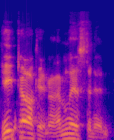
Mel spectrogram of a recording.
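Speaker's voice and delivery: very stern, severe, hard-edged movie-style delivery. Retelling a phone call, quoting the man's reply: imitating his stern movie voice. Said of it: "very, very stern".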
